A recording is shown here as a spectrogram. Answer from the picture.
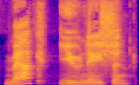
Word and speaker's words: machination: It's MACH in nations, almost like imagination. Machination is a plot or a scheme. Huh, wonder how you say it. Machinations.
